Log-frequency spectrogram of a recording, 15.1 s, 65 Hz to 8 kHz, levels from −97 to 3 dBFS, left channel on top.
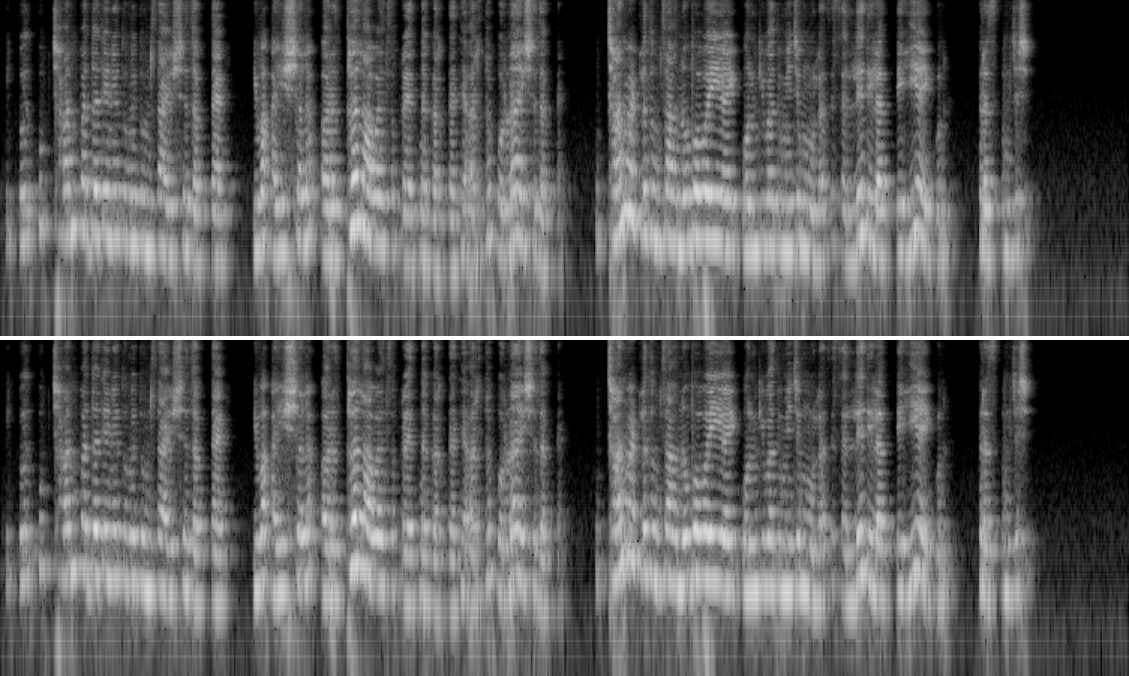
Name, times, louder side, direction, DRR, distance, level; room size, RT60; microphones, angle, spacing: voice 1, 0.3-3.0 3.4-7.3 8.1-12.6 13.1-13.7, right 1 dB, 5° left, -3 dB, 1.5 m, -23 dB
4.0 x 2.7 x 2.9 m, 0.31 s
head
